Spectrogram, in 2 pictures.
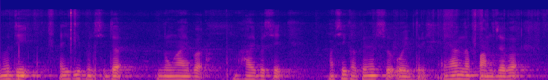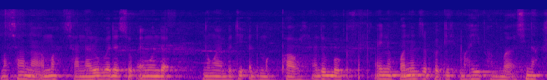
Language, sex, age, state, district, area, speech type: Manipuri, male, 18-30, Manipur, Thoubal, rural, spontaneous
